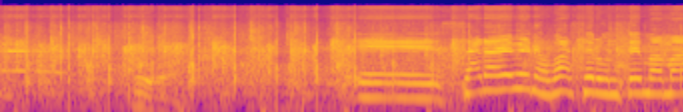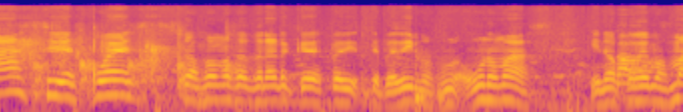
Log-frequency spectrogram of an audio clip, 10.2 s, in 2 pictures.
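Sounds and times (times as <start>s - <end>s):
applause following a live musical performance: 0.0s - 6.5s
speech: 2.7s - 10.2s.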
